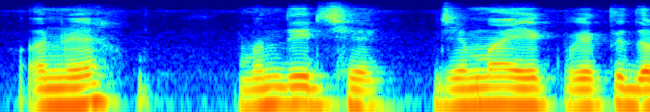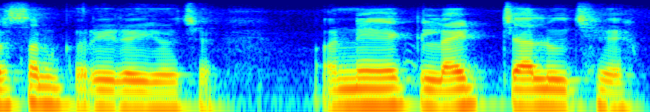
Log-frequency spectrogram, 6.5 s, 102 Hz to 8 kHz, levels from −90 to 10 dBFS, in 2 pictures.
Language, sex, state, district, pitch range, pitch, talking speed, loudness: Gujarati, male, Gujarat, Valsad, 120-135 Hz, 125 Hz, 140 wpm, -17 LUFS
